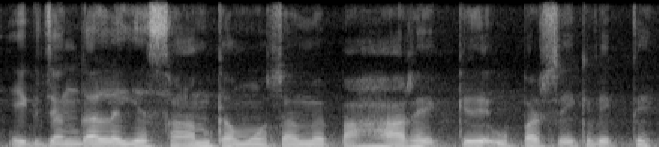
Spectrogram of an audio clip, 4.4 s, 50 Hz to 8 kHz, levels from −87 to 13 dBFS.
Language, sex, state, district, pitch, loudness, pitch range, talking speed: Hindi, male, Bihar, West Champaran, 135 Hz, -16 LUFS, 130-140 Hz, 205 wpm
